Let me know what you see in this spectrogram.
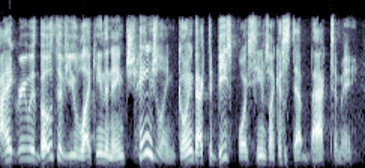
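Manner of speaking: plain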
